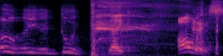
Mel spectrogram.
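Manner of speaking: put-on speaking with an Italian accent. Bo pops his head out at the door, imitating Bo in an Italian accent. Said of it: "basically the exact same Italian accent you did".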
